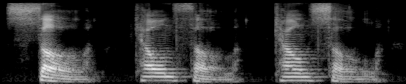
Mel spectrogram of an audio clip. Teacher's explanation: the E-L, the E becomes like a schwa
